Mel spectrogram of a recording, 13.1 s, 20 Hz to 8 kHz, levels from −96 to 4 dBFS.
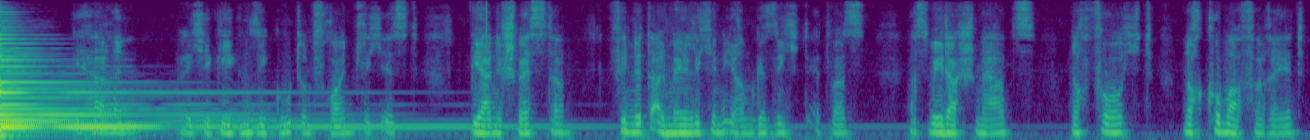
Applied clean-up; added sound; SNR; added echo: none; Guitar; -5 dB; none.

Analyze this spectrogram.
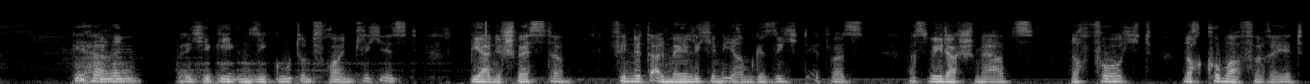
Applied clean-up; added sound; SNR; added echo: neural mask model Resemble Enhance denoiser.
